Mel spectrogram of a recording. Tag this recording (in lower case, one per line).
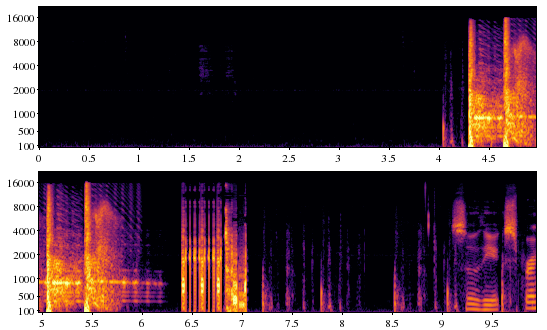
speech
